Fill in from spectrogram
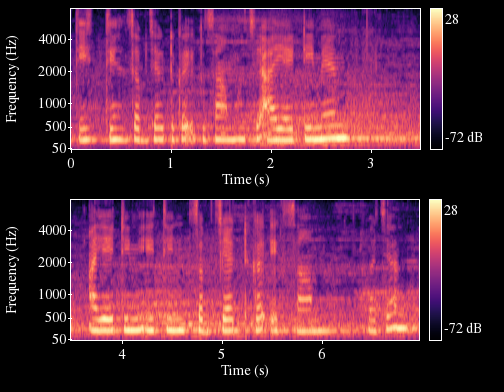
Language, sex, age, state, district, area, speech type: Maithili, female, 18-30, Bihar, Purnia, rural, spontaneous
